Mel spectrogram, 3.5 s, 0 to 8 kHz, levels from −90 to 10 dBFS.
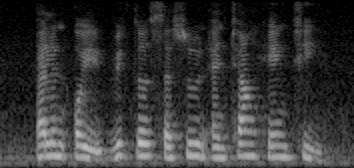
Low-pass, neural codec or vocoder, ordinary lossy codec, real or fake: none; none; none; real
